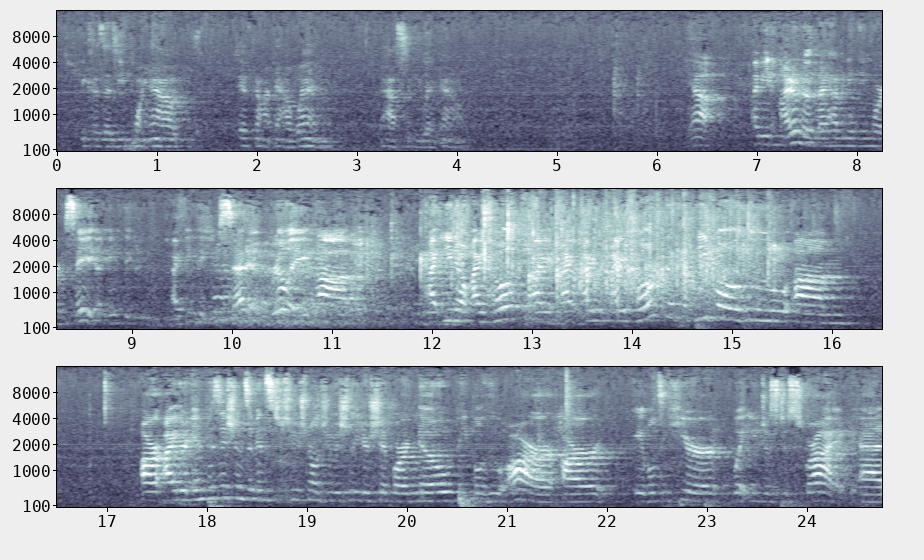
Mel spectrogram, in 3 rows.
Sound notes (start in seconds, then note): 9.0 laugh; 11.2 applause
